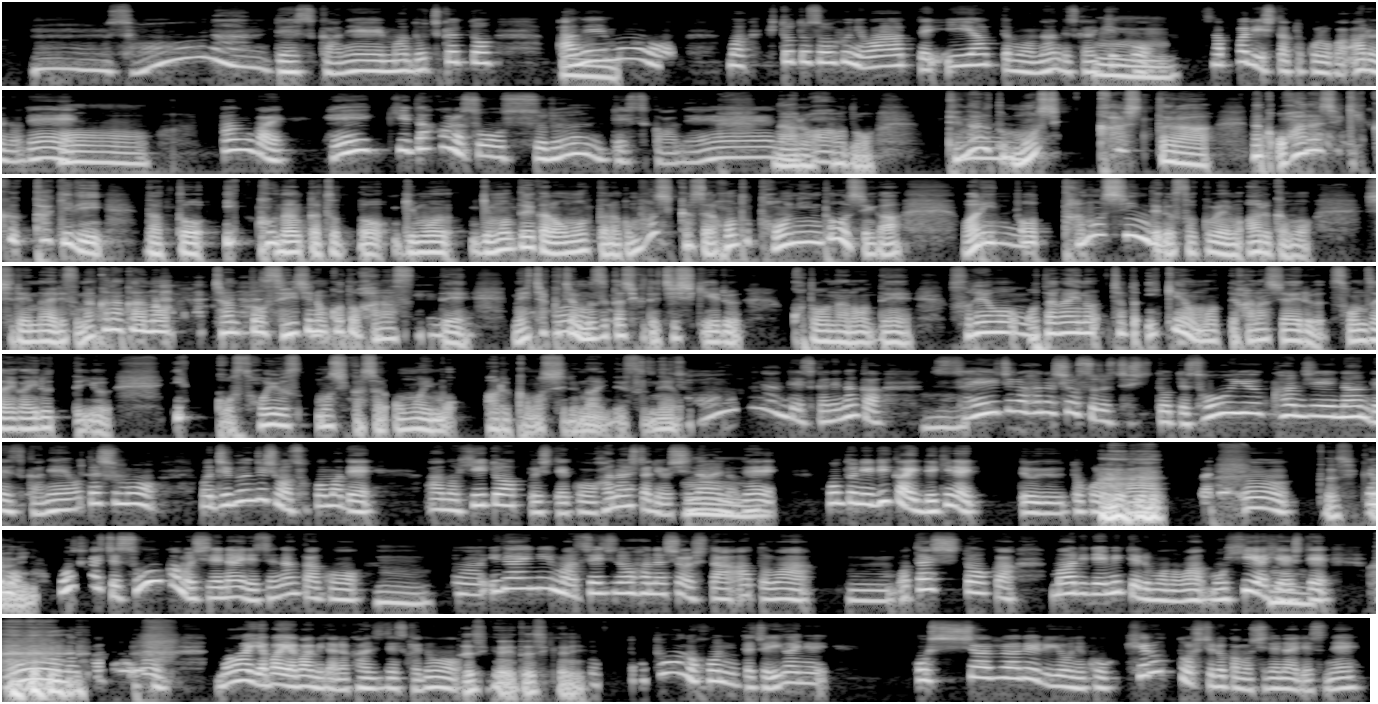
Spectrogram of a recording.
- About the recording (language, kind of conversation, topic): Japanese, advice, 意見が食い違うとき、どうすれば平和的に解決できますか？
- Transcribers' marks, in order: other background noise; tapping; chuckle; laugh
